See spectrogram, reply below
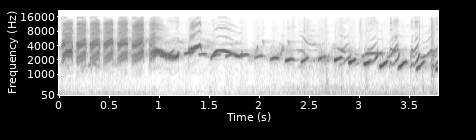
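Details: Tame caged Chinese hwamei, its cage being shaken to show tameness; it opens with about eight fast, harsh repeated notes, then pours out loud, clear whistles sliding up and down in a varied, tumbling phrase.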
